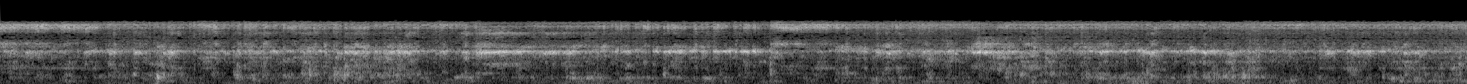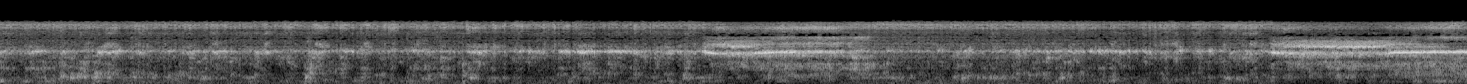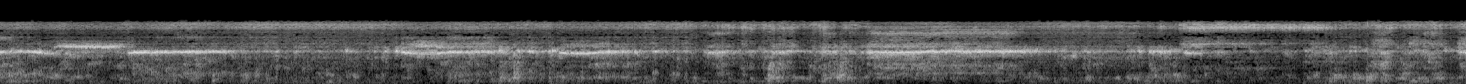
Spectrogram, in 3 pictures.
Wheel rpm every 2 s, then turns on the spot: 230, 240, 230, 230, 230, 230, 230, 230, 230, 230, 230, 230, 230, 230, 220, 220, 230, 230, 230, 230, 230, 230.
none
